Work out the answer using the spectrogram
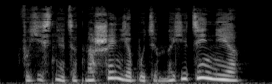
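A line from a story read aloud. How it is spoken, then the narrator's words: Quiet speech. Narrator (Russian): тихо сказала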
